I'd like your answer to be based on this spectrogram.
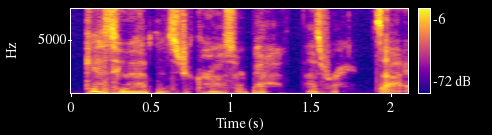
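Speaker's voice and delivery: half-whispered plot reveal; hushed, knowing aside; conspiratorial hush. Real, not acted. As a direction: lean in and share it softly.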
